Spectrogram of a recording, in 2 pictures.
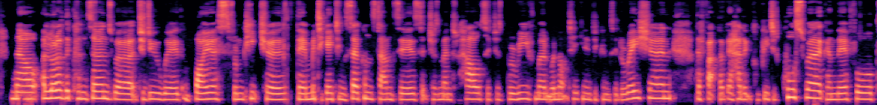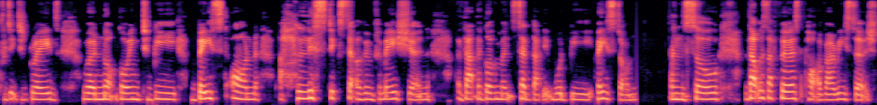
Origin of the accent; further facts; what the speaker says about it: Birmingham, West Midlands, United Kingdom; coming from inner city Birmingham as a British Muslim woman of Kashmiri heritage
